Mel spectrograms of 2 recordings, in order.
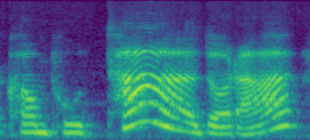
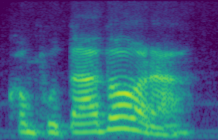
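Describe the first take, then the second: First: "computadora" slowly, misstressed as com-pu-TA-do-ra; wrong-syllable stress. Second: "computadora" as com-pu-ta-DO-ra; penultimate stress. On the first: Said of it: "I don't say vela". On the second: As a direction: lean on DO in "computadora". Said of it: "emphasize the second to last syllable". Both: Shown as a demonstration.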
